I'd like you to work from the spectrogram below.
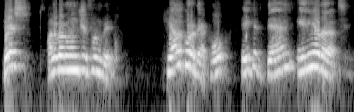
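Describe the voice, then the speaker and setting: A man's voice: very high voice, moderate pace, mellow, muffled recording. A man teaching a grammar lesson to a class in a classroom, asking questions and repeating the students' answers.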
